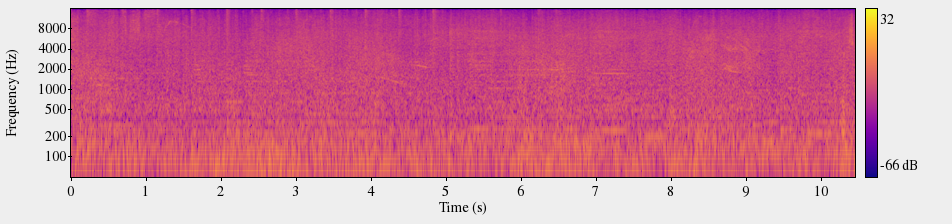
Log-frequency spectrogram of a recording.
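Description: Dense, continuous battle noise from a StarCraft 2 fight, with weapon fire and explosions blending into a loud, rumbling roar of impacts that never lets up.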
